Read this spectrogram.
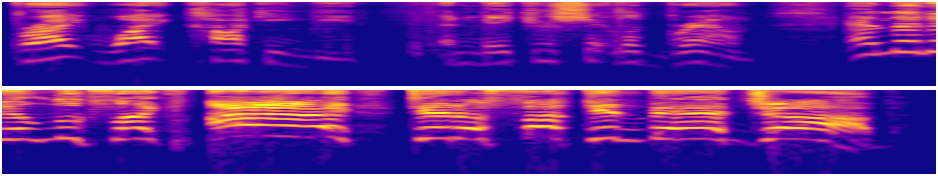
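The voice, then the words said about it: Shouting, raised angry voice. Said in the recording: “I think that's the highest I've ever raised my voice on this fucking podcast.”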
